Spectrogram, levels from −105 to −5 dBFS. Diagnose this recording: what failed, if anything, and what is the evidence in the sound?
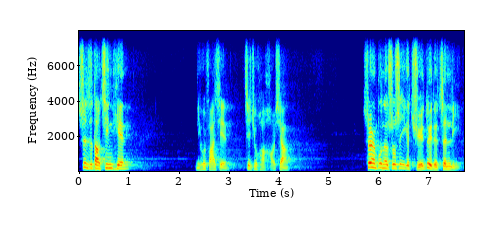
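Nothing failed: the speech shows a call's microphone processing, with the lowest bass trimmed and nothing above 8 kHz, and an AMR wideband (HD Voice) codec at a rate that fits its top 23.85 kbit/s mode, both working as intended.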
